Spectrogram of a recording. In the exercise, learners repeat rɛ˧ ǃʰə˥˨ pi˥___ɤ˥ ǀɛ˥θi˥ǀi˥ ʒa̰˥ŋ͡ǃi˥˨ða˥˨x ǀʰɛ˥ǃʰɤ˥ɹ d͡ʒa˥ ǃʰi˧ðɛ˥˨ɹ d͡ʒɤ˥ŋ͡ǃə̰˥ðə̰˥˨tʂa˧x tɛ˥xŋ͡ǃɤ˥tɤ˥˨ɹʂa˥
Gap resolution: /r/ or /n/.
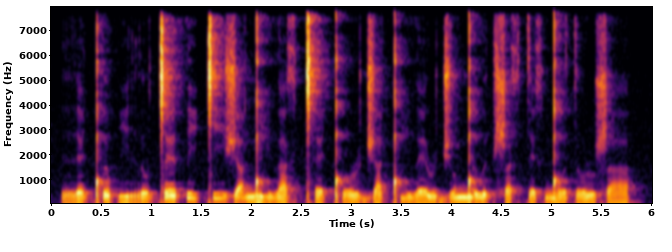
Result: r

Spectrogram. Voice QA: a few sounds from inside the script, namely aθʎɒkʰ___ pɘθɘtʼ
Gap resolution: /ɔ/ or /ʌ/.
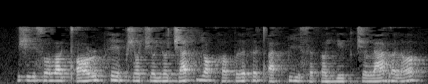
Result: ʌ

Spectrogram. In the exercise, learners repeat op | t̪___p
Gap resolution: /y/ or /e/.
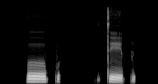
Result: e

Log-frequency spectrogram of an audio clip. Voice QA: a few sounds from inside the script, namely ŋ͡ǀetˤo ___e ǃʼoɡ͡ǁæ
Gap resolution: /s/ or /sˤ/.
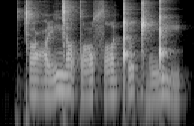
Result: sˤ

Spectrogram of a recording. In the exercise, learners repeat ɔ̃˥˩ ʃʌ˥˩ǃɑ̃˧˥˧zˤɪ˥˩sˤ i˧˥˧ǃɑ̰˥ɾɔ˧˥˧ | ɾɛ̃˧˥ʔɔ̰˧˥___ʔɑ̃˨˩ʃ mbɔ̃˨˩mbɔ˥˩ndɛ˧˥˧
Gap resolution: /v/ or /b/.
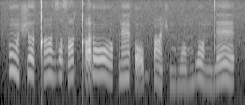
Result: b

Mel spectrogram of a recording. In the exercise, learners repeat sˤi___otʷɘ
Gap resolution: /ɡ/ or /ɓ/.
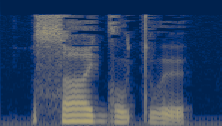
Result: ɡ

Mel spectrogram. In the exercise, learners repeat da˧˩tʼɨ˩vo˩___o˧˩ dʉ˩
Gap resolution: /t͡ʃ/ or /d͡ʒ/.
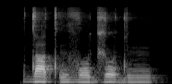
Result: d͡ʒ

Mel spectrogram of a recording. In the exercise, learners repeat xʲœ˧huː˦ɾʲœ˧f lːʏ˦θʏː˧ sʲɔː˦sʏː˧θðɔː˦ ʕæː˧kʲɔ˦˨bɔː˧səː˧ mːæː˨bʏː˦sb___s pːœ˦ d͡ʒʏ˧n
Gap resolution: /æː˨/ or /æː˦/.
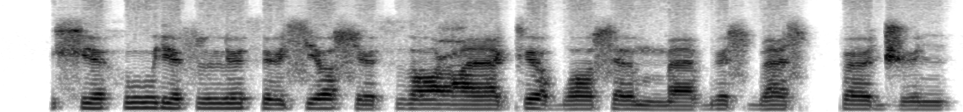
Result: æː˦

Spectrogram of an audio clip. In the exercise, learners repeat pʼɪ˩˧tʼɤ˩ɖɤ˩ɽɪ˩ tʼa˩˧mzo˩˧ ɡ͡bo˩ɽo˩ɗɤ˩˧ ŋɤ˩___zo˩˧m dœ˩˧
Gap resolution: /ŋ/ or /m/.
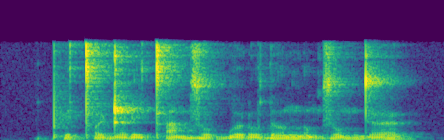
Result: m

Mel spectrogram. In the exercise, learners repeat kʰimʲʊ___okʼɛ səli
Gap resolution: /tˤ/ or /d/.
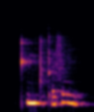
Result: d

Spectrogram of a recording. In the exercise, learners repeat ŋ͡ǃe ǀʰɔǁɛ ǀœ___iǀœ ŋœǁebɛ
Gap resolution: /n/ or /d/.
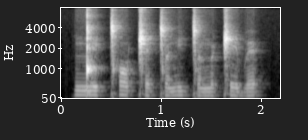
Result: n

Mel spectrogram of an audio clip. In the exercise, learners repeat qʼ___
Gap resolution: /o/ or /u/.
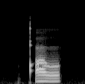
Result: o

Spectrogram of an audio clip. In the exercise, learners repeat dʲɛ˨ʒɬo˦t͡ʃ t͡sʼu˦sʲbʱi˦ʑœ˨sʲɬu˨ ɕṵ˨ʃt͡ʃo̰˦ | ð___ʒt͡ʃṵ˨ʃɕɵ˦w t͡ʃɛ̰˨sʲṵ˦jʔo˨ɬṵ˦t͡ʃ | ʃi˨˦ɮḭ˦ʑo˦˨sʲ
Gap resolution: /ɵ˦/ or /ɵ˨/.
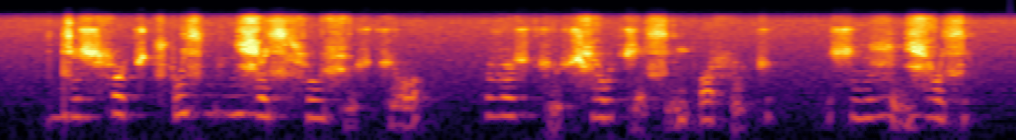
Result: ɵ˦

